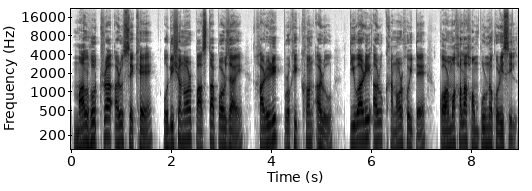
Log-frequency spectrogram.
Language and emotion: Assamese, neutral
